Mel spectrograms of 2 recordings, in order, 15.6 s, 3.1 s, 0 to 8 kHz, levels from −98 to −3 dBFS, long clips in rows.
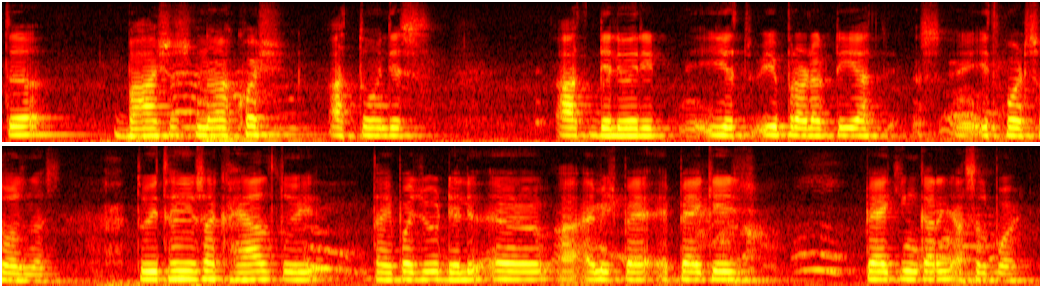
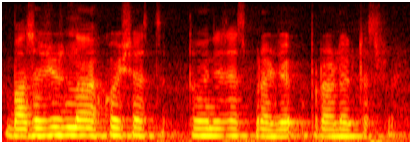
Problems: background sounds at intervals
